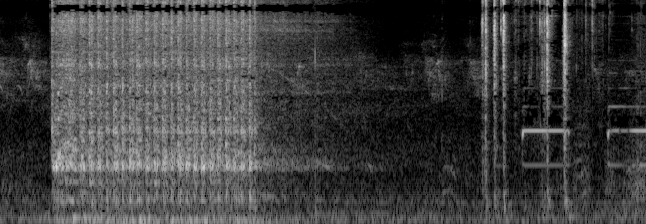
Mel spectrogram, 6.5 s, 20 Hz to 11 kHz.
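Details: 1999 Toyota Land Cruiser 100 series that cut out while reversing and now won't start despite new fuel pump and ECU, filter, plugs, coils, cam and crank sensors, MAF and timing belt: starter churns rhythmically about three beats a second, never catches, then chimes; crank-no-start, ECM replacement pending.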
